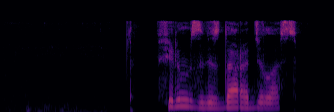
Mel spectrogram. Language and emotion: Russian, neutral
